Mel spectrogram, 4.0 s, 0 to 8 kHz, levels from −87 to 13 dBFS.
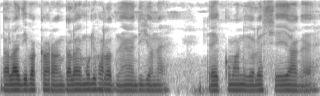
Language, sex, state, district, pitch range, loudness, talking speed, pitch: Chakma, male, Tripura, Unakoti, 120-130 Hz, -18 LUFS, 210 wpm, 125 Hz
